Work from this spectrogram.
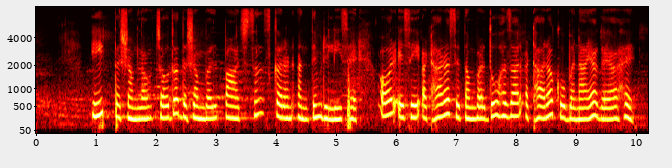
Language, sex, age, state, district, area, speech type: Hindi, female, 18-30, Madhya Pradesh, Narsinghpur, rural, read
